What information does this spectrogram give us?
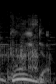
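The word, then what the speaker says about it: geoduck: First off, it's pronounced gooey at all. Our gooey duck will be handled by the owner, Chef Vin.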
